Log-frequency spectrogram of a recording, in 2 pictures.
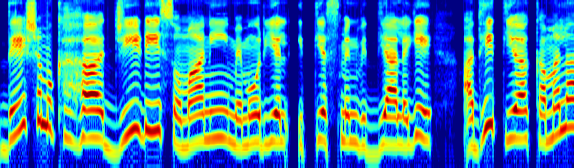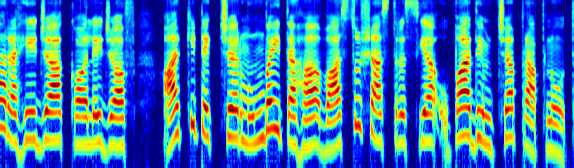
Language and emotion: Sanskrit, neutral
